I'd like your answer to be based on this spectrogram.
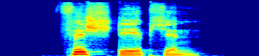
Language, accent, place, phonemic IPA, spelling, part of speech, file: German, Germany, Berlin, /ˈfɪʃˌʃtɛːpçən/, Fischstäbchen, noun, De-Fischstäbchen.ogg
- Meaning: fish finger, fish stick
